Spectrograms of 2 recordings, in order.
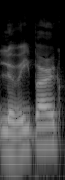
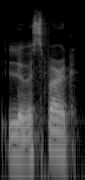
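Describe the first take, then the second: First: The first part sounds like the name Louis. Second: The first part sounds like the name Lewis. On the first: It follows the spelling of the name. "So I always call it Louisburg because it is spelled as Louis" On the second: It is how local people say it. "But they pronounce it Lewisburg"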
